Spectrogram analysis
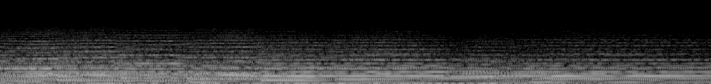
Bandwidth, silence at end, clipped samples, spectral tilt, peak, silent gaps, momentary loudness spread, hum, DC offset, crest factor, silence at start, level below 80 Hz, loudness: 7.8 kHz; 0 s; under 0.1%; -8.5 dB/octave; -14 dBFS; none; 4 LU; none; under 0.1%; 14 dB; 0 s; -36 dBFS; -28 LUFS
